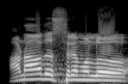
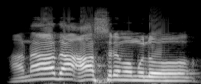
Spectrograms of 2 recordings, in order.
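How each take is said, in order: First: Said in the usual way. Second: అనాథ then ఆశ్రమములో as two slow words; split slowly. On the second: Shown as a demonstration. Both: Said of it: "ఒకసారి చెప్పండి".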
